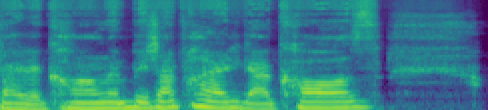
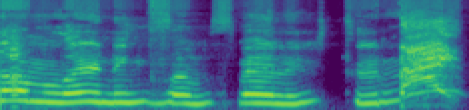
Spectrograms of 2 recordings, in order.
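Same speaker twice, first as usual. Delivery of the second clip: laughing; 11 semitones higher, slower than usual. Real, not acted. Laughing high.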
